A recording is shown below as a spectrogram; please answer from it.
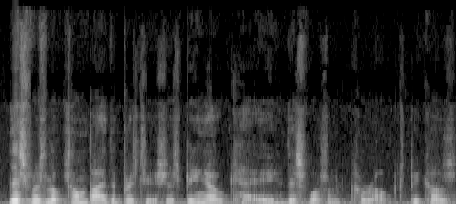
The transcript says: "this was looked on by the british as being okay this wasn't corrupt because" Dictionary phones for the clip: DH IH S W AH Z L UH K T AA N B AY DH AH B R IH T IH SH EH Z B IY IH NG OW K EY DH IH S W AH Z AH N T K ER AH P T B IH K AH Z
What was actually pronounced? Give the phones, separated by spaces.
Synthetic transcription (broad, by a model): DH IH S W AH Z L UH K T N B AY DH AH B R IH T IH SH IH Z B IY IH NG OW K EY DH IH S W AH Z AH N K ER AH P T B IH K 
